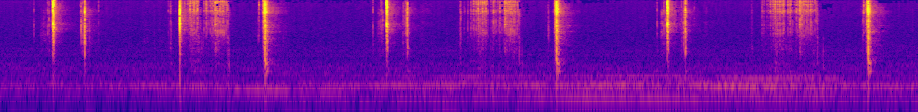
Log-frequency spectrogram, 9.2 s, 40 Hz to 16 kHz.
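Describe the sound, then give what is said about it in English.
Repeated sharp shutter clicks from a 1960s Yashica Electro 35 rangefinder camera, several falling in close pairs, with soft handling rustles between the bright, crisp clicks. “Next, we'll hear the Yashica Electro 35, which was a popular rangefinder camera from the 1960s.”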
